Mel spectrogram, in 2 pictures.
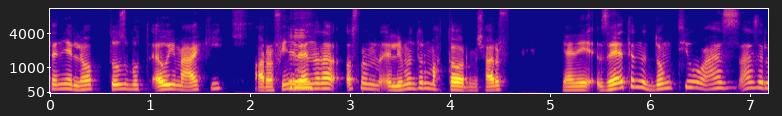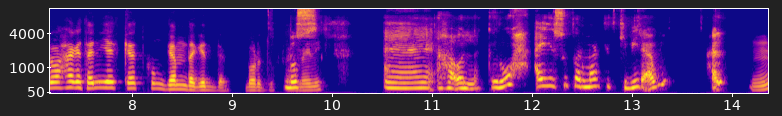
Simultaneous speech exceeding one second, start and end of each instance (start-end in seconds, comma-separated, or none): none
